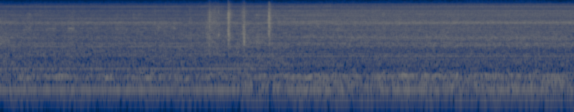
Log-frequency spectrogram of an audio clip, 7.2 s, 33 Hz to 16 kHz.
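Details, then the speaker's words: Newly installed Taco boiler circulator for the basement zone, replacing a leaking mid-1970s GE motor-driven pump. Thermostats are up; relays click, then only a faint, steady low hum sits barely above room noise: quiet, normal operation. "it makes almost more no more noise than just ambient noise of anything else"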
